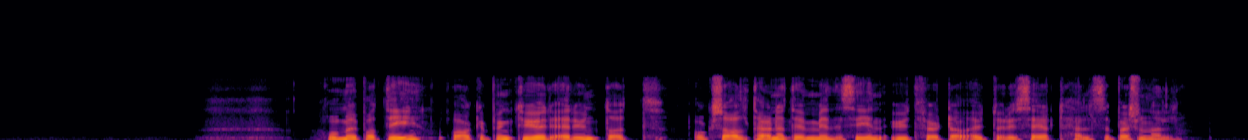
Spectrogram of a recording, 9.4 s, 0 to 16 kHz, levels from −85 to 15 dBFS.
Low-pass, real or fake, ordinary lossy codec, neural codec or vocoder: 7.2 kHz; real; none; none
